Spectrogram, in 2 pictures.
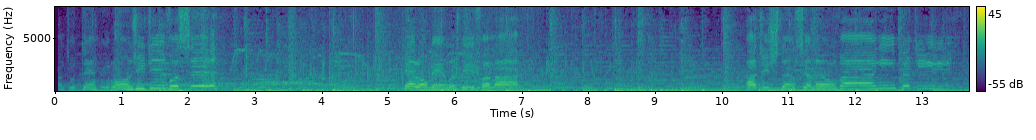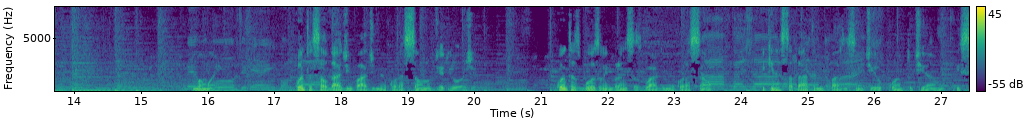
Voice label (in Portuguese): distante masc, Voz Masculina; dia das maes para mae distante voz masculina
